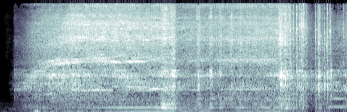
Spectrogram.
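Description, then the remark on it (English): A small remote-controlled helicopter motor starts abruptly and whirs steadily at a high, buzzing pitch, holding loud and even for several seconds before wavering and sputtering slightly near the end. “And that's my remote-controlled airplane helicopter.”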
